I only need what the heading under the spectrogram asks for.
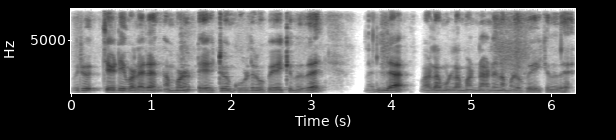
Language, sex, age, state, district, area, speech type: Malayalam, female, 60+, Kerala, Wayanad, rural, spontaneous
